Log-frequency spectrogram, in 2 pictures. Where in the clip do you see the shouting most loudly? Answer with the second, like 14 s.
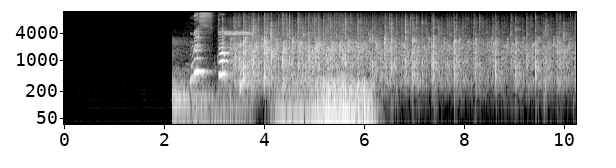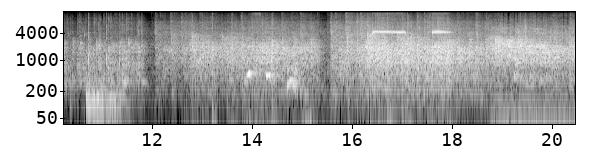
3 s.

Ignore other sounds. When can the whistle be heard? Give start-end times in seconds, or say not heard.
2.1-3.8, 10.7-11.5, 16.4-18.0.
